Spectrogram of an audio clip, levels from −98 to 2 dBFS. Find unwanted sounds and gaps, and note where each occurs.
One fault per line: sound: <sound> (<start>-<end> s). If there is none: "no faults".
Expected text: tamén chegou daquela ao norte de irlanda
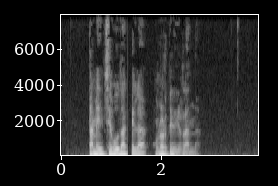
sound: dropout (1.3-1.4 s)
